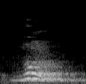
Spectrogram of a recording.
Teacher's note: La deuxième, bon, l'air passe par le nez.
